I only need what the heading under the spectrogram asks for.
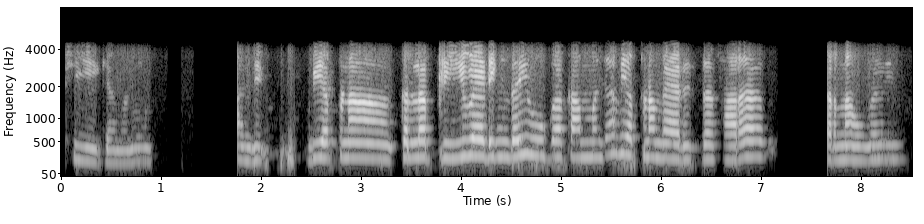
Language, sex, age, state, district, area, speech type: Punjabi, female, 30-45, Punjab, Barnala, rural, conversation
